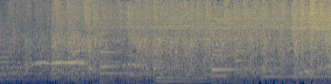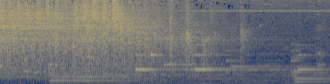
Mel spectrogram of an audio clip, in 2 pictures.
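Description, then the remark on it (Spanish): An audience claps for the Lord steadily for several seconds, a dense wash of applause over sustained organ or keyboard chords that shift pitch underneath, the clapping fading slightly toward the end. “Si lo cree, dele de palmas al Señor.”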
